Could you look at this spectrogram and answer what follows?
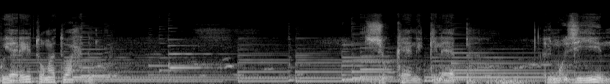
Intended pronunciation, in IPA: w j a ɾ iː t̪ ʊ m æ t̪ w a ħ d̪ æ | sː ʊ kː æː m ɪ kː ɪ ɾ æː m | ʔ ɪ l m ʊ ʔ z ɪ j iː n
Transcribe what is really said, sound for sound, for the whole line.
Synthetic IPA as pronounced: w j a ɾ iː t̪ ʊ m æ t̪ w a ħ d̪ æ | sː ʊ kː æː n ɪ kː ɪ l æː b | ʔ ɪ l m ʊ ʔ z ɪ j iː n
